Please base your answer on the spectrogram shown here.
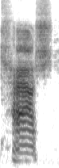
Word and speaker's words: Cache: The new camper is called um I keep saying I don't know if they pronounce it cash or cashache. I use it interchangeably. When I was in Alaska, most people were saying cash.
